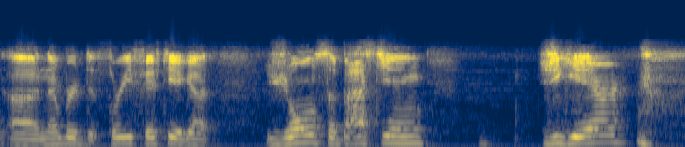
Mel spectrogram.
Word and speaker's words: Jean-Sébastien Giguère: I got Jean-Sébastien Giguère. I think that's how they pronounce it in Quebec. Jean-Sébastien Giguère.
